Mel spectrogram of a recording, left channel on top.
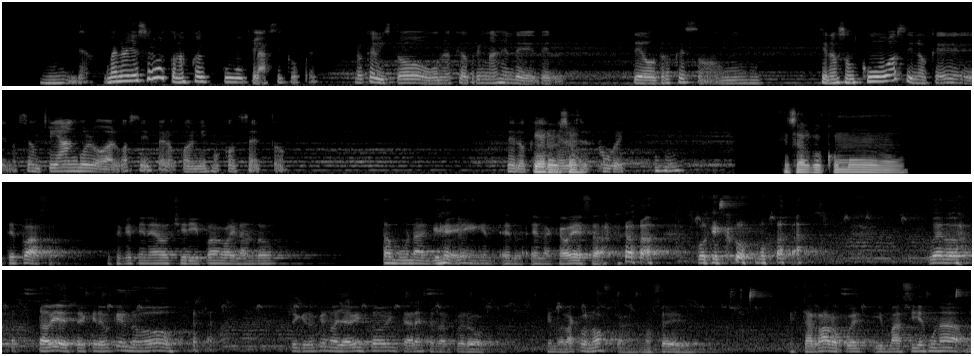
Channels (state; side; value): different; both; correlation 0.00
